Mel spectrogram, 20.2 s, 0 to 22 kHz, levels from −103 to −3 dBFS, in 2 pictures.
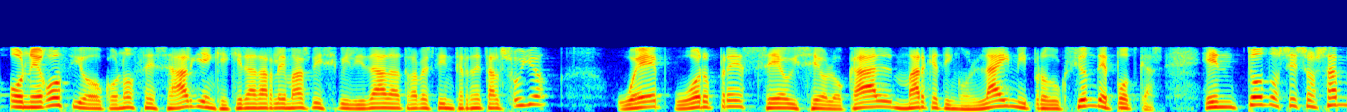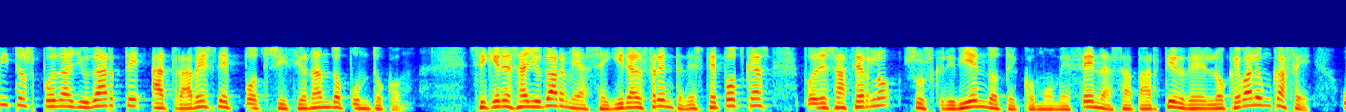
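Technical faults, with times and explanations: No technical faults can be heard anywhere in the recording, and the signal stays steady and intact throughout.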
